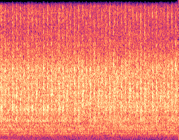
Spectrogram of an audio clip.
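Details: Honda Civic at idle. A fast, light, steady ticking over the engine, bright in the treble, like top-end valve tick. The engine was described as roaring loudly; worn bearings and axial play are suspected, cause unconfirmed.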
